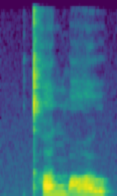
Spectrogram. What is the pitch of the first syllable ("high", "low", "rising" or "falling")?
high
